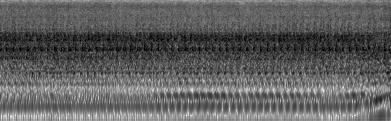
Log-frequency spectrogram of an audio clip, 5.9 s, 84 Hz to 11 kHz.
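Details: 1981 Buick Century 350 diesel, first run after sitting, glow plugs not working and one unplugged, air just bled from injector lines: loud, lumpy, uneven running, not firing on all 8 cylinders; misfire.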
